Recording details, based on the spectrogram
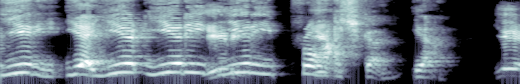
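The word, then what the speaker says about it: Jiří: Jiri, how do you say his name? Yiri.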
